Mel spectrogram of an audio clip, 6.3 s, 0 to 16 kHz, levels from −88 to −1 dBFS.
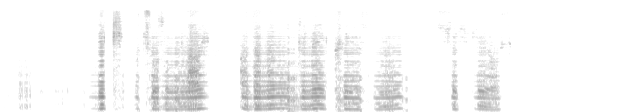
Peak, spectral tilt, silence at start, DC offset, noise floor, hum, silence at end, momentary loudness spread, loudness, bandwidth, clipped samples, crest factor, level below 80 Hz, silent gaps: -40 dBFS; -3.5 dB/octave; 0.2 s; under 0.1%; under -90 dBFS; none; 1.2 s; 10 LU; -59 LUFS; 11.5 kHz; under 0.1%; 22 dB; -84 dBFS; none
